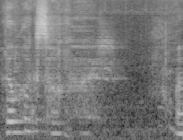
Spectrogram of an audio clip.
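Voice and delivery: slow, soft, unvoiced whisper; breathless whisper. Real, not acted. Fan whispering to viewers about the photo, slow whisper. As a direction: breathe it out, awestruck.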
